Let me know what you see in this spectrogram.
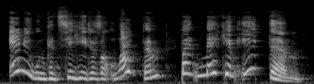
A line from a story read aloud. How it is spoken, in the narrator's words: Penelope wanted to yell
